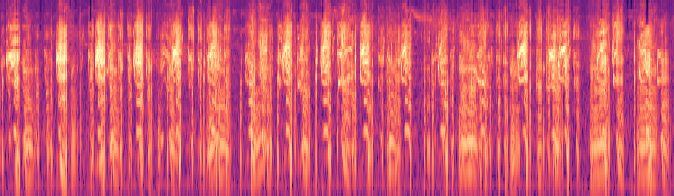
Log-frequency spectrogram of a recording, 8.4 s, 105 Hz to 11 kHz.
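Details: Black stork chicks in a nest in Estonia on 20 June 2021, calling in a changed way during heat while the male parent cools them with water, moss and wet grass; dense harsh raspy bursts, rapid and overlapping, about two per second.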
